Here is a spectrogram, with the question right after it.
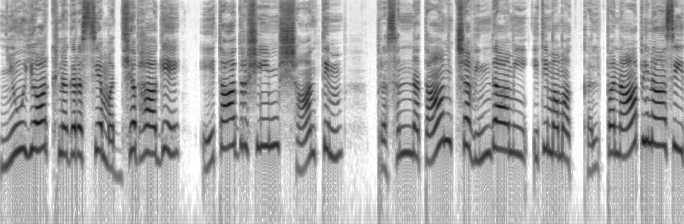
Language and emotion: Sanskrit, surprised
